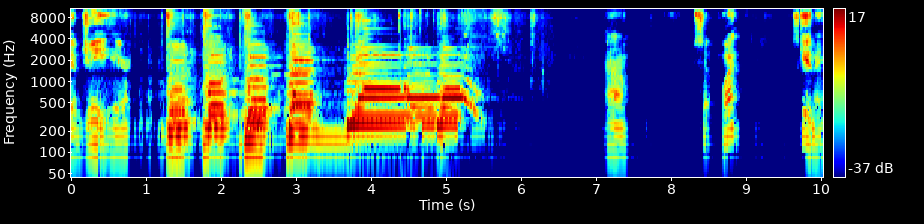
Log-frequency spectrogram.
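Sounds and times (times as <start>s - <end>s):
plucked guitar notes: 1.2s - 5.6s
guitar chord sliding down: 1.3s - 5.4s.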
